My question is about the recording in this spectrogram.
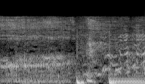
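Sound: person imitating snoring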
